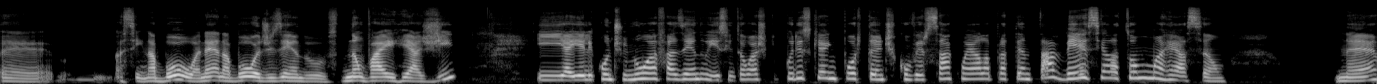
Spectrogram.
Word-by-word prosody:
eh, 140 -4 -8 0.6
assim 155 - -6
na 155 +2 +2
boa, 170 0 +4
né, 180 +3 +3
na 160 -3 +2
boa 175 +3 +4
dizendo 155 -3 -2
s 115 - -14
"Não 175 +2 +3
vai 175 +1 +4
reagir". 160 - -1 0.8
E 205 0 0
aí 195 0 +5
ele 210 +1 +4
continua 245 +2 +2
fazendo 240 0 0
isso, 200 -1 -3
então 230 +4 -5
eu - - -1
acho 230 -1 -4
que - - -32
por 265 0 -4
isso 285 - -2
que 300 - -4
é 295 - 0
importante 260 -4 -1
conversar 230 +3 -1
com 260 - -6
ela 255 0 0
para 255 -1 -4
tentar 255 +6 -1
ver 270 +4 +2
se 305 - -2
ela 295 -2 -1
toma 295 +2 -1
uma 285 -3 +2
reação 175 -8 -3 1.1
Né. 165 +6 0
215 Hz, 170 wpm, -21 LUFS, 165-255 Hz, 1.1 s, aí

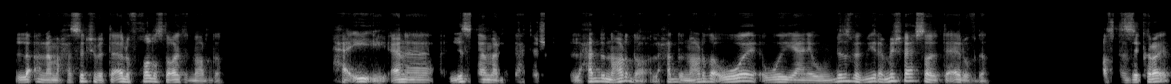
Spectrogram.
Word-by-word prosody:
لأ، - - +1
أنا 100 -1 0
ما 100 - -2
حسّيتش 140 +7 -2
بالتآلف 130 -3 +1
خالص 140 -3 +1
لغاية 110 0 +3
النهارده. 90 -4 -7 1.1
حقيقي 85 - +1
أنا 110 -2 +1 0.2
لسّه 125 -3 0
ما 110 - +1
ارتحتش - - -8 0.2
لحد 140 0 -1
النهارده، 115 -6 0
لحد 120 -2 -6
النهارده 100 +9 0
و 145 +7 +4
ويعني 105 -2 0
وبنسبة 130 +11 -1
كبيرة 125 +3 -1
مش 160 +7 +2
هيحصل 165 -4 +3
التآلف 100 - -2
ده. - - -11 1.1
أصل - - -8
الذكريا... 110 +1 +3
115 Hz, 140 wpm, -23 LUFS, 105-140 Hz, 1.1 s, و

